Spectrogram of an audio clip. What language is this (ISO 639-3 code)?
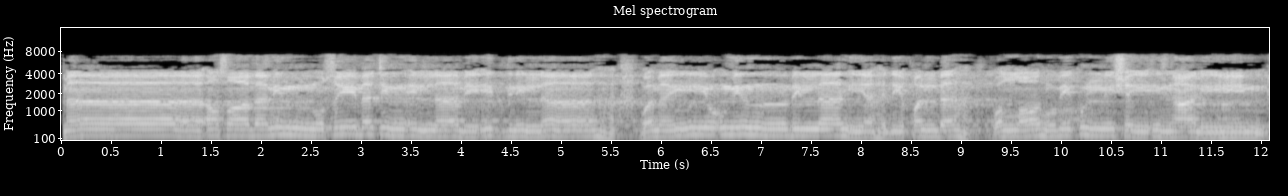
ara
